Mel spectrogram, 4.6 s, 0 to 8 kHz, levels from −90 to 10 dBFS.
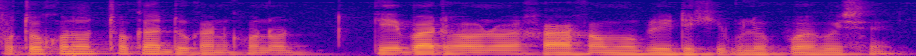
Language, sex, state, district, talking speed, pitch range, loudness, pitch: Assamese, male, Assam, Sonitpur, 130 wpm, 100-110 Hz, -21 LUFS, 105 Hz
